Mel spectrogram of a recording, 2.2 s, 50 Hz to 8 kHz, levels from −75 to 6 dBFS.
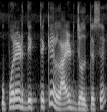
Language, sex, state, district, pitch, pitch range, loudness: Bengali, male, Assam, Hailakandi, 180 Hz, 140-190 Hz, -16 LUFS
